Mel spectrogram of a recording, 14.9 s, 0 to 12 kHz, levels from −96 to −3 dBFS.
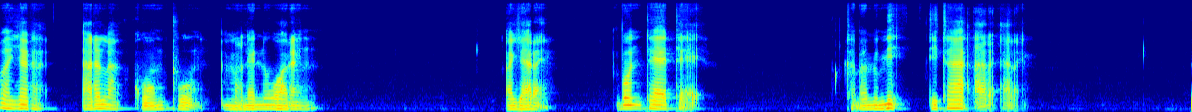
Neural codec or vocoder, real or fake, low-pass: codec, 32 kHz, 1.9 kbps, SNAC; fake; 10.8 kHz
